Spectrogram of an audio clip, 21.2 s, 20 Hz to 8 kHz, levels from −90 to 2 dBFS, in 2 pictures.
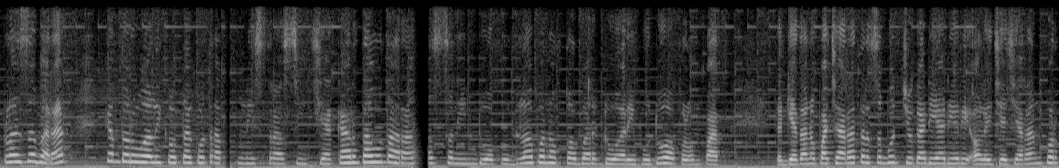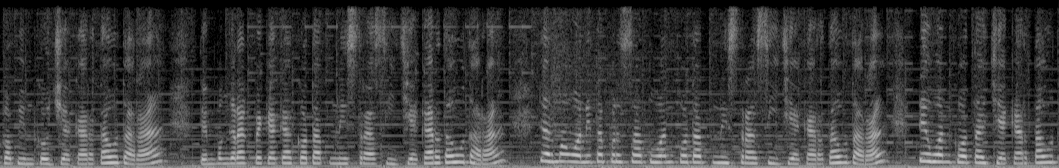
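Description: Two short stalls from a late packet come first, at 2.12 to 2.17 s and 2.25 to 2.33 s. Each time a packet was late and the jitter buffer ran dry. The receiver held the last sound for 30 ms, then 59 ms, and resumed where it stopped. Nothing is lost. The sound just hangs briefly, with a faint buzz or dip. The two come close together, so the audio stutters twice.

From 4.14 to 4.31 s there is a call audio freeze. The last sound is stretched into a fading buzz or hiss for 152 ms, and about 30 ms of that is silent. Packets were likely held up in transit, emptying the jitter buffer. When they arrive, the audio picks up where it left off. The result is an added gap, with little or nothing missing.

Jitter buffer speed-up follows at 9.09 to 9.95 s and again at 14.78 to 15.31 s. The buffer had built up extra audio, so the receiver trimmed many tiny pitch-period pieces to cut the delay. Roughly 50 ms goes each time. 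The audio runs at 106% and then 108% of normal speed. Pitch stays the same, but the pace sounds hurried. Throughout, the call path's band limit holds, with nothing above 8 kHz, which fits G.722.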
